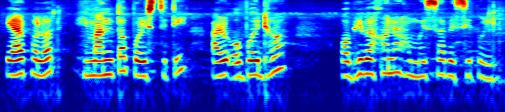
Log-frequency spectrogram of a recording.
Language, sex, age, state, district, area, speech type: Assamese, female, 18-30, Assam, Charaideo, urban, spontaneous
